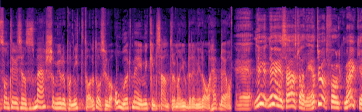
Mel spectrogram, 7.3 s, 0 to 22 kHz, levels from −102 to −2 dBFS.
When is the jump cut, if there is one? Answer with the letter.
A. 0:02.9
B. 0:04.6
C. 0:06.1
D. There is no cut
B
